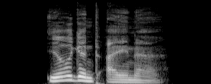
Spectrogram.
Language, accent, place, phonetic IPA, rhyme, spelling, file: German, Germany, Berlin, [ˈɪʁɡn̩tˈʔaɪ̯nə], -aɪ̯nə, irgendeine, De-irgendeine.ogg
- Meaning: feminine nominative/accusative singular of irgendein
